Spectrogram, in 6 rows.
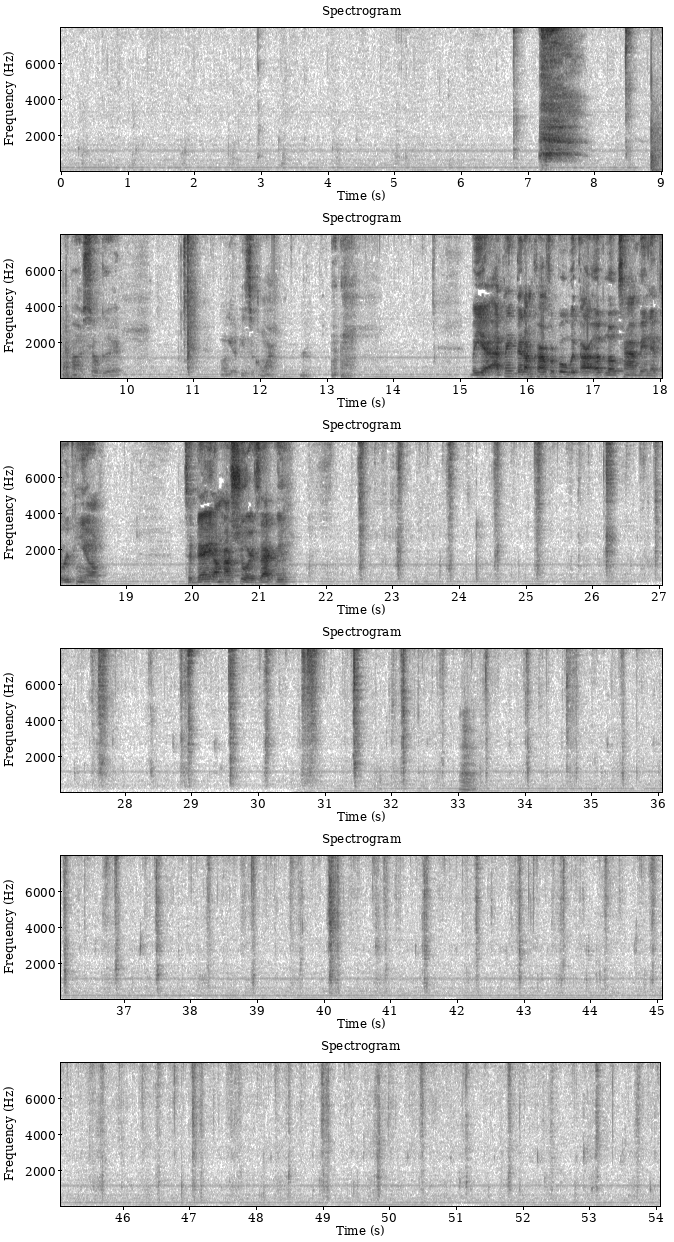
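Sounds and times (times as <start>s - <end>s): corn being bitten and chewed: 21.8s - 54.0s.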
